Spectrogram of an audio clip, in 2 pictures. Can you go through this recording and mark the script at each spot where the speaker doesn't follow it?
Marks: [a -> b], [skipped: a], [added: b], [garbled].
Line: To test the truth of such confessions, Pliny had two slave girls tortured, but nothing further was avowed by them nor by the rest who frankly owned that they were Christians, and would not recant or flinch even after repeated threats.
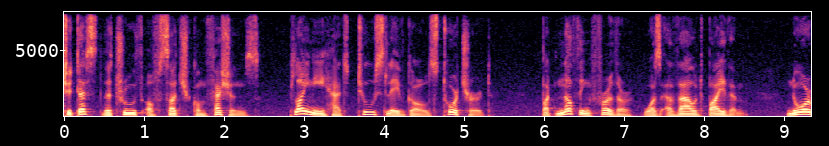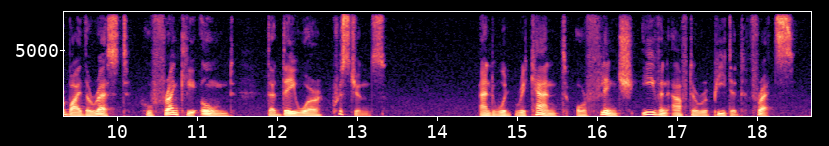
To test the truth of such confessions, Pliny had two slave girls tortured, but nothing further was avowed by them nor by the rest who frankly owned that they were Christians, and would [skipped: not] recant or flinch even after repeated threats.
